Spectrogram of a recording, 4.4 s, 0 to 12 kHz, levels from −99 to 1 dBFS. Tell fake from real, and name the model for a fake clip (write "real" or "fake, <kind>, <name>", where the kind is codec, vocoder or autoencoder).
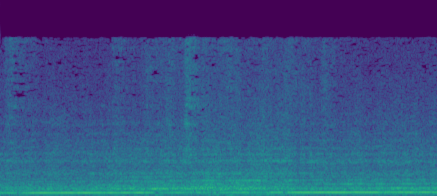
real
